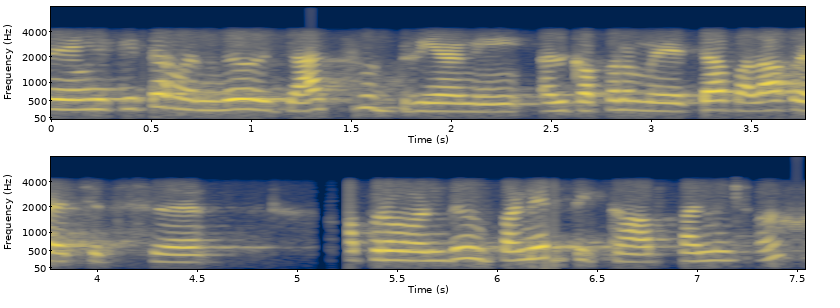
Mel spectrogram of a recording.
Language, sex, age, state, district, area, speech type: Tamil, female, 30-45, Tamil Nadu, Cuddalore, rural, conversation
